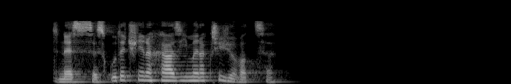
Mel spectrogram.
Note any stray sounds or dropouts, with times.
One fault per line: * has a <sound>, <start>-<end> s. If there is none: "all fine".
all fine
